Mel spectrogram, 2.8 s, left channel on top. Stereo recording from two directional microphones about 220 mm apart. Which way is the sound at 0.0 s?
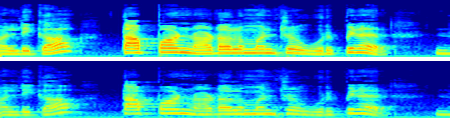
45° left (ahead or behind).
